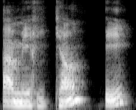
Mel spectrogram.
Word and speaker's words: américaine: Quand a i ou I sont suivis par une voyelle, le N se détache pour aller avec la voyelle suivante. Donc A I ou E I font à nouveau leçon e comme dans américain et américaine. Dans tous les cas, pour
